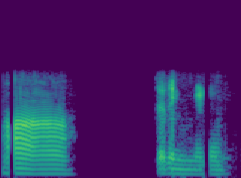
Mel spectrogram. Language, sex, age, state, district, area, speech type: Tamil, male, 18-30, Tamil Nadu, Viluppuram, urban, conversation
